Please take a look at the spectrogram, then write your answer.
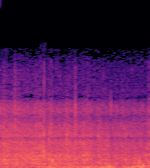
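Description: Heavy rain pours down on a boat during a sudden downpour on a sailing passage, a steady dense hiss that fills the short stretch at close range.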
